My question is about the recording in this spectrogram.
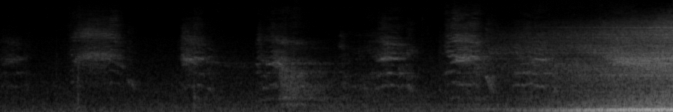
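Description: Faint short sounds about every second and a half, then a low droning rumble with a rising hiss that swells steadily louder over the last few seconds: a horror soundtrack riser building up.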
